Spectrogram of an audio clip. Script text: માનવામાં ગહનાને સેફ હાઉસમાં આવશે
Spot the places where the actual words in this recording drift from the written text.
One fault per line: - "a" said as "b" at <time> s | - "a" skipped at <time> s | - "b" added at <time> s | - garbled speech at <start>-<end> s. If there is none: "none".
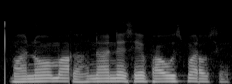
none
